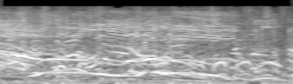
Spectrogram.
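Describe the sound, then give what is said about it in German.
A crowd cheers at a dog show award ceremony as winners of the best-looking mixed-breed prize are announced. Many overlapping voices shout and whoop in a loud, dense, unbroken roar. “Alle jubelten um die Wette.”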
